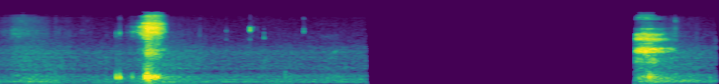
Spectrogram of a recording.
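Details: Two sharp, loud sneezes from a female, quick inward breath before the first, gap of silence between; ordinary sneezing.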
